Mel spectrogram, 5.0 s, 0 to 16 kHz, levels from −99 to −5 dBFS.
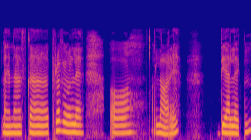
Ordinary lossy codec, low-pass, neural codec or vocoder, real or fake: none; 7.2 kHz; codec, 16 kHz, 16 kbps, FreqCodec, larger model; fake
